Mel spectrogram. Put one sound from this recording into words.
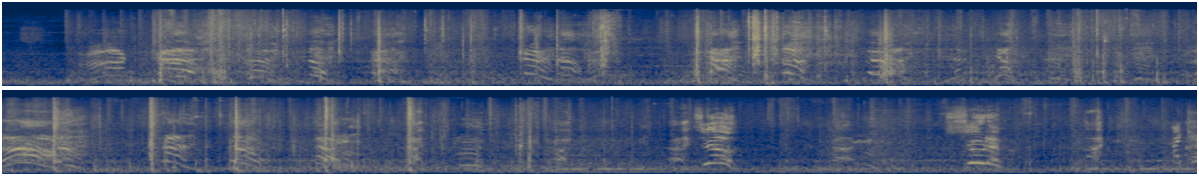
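Men grunt and groan with strain during a fight.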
